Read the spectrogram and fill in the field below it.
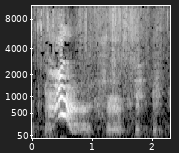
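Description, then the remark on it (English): A dog lets out a short, mournful howl that rises and falls in pitch, followed by a couple of softer, lower whining calls, with no talking. “That seemed like a bit of a howling pain there, Billy, so clearly you're not happy about it.”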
